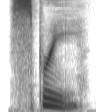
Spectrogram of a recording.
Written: spree

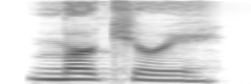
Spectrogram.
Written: mercury

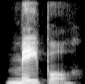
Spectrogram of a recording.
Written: maple

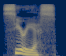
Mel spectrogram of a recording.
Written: serious

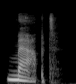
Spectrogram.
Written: mapped

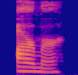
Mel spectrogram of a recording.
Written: armour

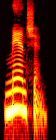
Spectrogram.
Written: mansion

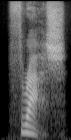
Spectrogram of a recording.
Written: thrash

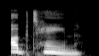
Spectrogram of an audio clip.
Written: obtain

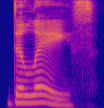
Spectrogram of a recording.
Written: delays

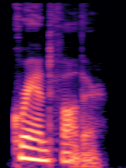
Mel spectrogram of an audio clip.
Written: grandfather

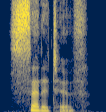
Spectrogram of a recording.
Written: sedative

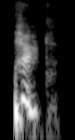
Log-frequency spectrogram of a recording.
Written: pack

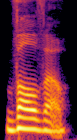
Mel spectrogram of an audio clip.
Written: volvo

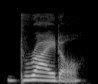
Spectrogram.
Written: bridle

